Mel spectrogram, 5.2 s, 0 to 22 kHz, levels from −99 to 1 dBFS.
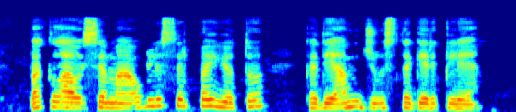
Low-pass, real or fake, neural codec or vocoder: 10.8 kHz; real; none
